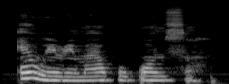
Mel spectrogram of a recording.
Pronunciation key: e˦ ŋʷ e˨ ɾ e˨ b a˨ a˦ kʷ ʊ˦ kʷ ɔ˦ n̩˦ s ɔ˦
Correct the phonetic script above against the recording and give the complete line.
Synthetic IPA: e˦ ŋʷ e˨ ɾ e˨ m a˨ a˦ kʷ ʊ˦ kʷ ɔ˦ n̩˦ s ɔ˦

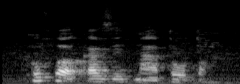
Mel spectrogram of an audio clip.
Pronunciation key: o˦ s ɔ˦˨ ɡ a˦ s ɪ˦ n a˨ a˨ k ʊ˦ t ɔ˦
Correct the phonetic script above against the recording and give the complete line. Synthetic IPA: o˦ f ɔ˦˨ k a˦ z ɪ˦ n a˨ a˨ t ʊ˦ t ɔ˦

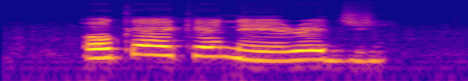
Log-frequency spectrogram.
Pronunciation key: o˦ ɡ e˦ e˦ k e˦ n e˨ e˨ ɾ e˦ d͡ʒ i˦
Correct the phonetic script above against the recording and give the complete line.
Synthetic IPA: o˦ k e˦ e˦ k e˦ n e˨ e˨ ɾ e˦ d͡ʒ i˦

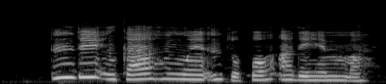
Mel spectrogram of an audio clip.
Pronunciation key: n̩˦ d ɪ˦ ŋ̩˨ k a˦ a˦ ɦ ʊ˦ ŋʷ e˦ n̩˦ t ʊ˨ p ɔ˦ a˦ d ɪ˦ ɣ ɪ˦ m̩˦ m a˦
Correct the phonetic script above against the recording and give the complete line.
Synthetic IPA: n̩˦ d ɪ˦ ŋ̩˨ k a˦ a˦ ɦ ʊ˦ ŋʷ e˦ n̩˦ t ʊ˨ p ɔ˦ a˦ d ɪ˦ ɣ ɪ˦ m̩˦ m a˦

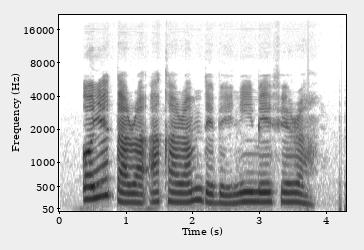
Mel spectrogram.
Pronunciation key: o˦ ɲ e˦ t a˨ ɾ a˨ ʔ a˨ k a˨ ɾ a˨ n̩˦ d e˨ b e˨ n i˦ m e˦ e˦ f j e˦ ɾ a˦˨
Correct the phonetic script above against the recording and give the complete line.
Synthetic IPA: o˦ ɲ e˦ t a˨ ɾ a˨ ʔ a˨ k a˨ ɾ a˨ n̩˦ d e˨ b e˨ n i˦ m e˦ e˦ f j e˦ ɾ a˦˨

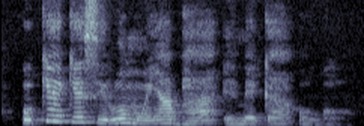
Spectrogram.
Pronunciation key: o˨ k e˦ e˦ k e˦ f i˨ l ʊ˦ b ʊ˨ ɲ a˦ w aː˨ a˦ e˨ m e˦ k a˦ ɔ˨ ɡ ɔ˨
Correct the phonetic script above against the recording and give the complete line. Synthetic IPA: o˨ k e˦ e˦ k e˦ s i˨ ɾ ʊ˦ m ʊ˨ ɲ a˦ b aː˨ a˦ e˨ m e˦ k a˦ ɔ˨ ɡ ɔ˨

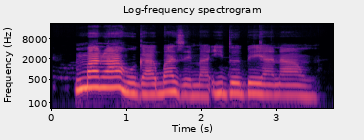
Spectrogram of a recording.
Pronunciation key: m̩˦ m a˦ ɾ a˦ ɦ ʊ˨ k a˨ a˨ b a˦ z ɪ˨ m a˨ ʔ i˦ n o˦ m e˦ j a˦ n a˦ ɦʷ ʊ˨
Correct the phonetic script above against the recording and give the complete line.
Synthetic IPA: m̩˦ m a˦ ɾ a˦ ɦ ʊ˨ ɡ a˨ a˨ ɡ͡b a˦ z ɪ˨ m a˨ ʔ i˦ d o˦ b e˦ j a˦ n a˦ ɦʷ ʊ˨

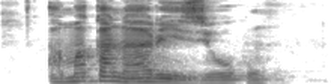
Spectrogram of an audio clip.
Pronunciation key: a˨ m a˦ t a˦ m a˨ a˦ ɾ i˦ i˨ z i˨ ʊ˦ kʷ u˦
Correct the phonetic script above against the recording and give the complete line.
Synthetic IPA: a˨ m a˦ k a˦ n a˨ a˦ ɾ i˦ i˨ z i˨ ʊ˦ kʷ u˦

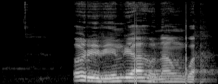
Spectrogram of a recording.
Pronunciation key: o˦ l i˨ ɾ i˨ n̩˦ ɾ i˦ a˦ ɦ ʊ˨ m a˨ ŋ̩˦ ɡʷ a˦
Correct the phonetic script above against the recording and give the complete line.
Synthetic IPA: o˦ ɾ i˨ ɾ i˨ n̩˦ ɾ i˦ a˦ ɦ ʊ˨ n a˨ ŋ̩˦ ɡʷ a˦

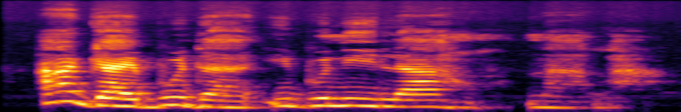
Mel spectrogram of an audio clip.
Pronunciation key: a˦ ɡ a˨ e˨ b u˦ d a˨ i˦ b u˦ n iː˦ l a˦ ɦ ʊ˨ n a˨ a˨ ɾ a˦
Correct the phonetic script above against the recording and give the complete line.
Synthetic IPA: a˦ ɡ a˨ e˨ b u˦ d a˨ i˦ b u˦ n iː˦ l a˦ ɦ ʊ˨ n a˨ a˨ l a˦

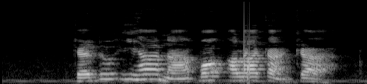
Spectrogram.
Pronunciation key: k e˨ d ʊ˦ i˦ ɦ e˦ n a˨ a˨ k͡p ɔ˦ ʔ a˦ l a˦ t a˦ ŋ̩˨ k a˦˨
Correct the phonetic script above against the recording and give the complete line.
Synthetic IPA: k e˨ d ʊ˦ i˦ ɦ a˦ n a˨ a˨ k͡p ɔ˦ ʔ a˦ l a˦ k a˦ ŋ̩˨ k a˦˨

